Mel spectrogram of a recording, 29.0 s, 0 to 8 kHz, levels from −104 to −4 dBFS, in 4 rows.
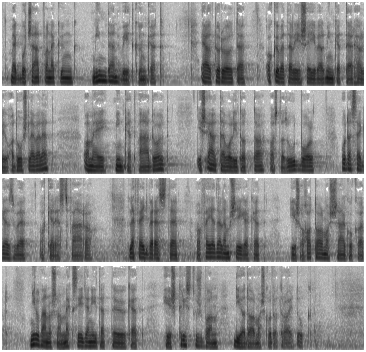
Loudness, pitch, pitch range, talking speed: -22 LUFS, 95 Hz, 90-110 Hz, 70 wpm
